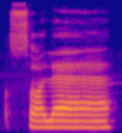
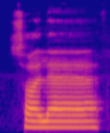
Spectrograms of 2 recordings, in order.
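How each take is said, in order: The two takes are said the same way.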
